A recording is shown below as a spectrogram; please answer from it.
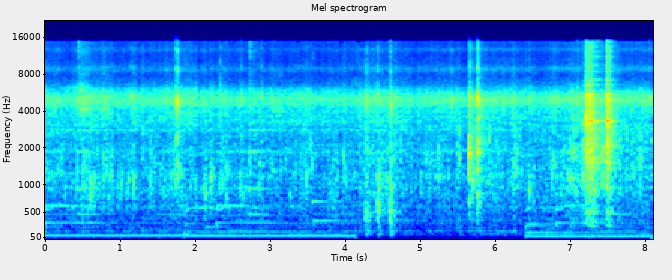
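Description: Ginger garlic paste stirred into a pot for chicken qorma: a spoon scrapes and clinks against the metal pot in scattered knocks over a low steady hum, with a brighter rattle near the end.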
